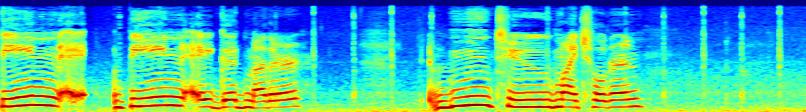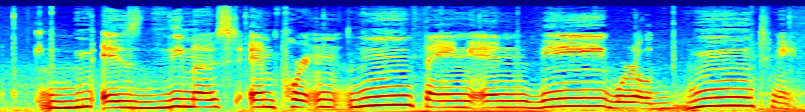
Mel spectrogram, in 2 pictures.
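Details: Woman with cerebral palsy from birth, most noticeably manifesting as a severe stutter, right side of body weaker than left; stuttering.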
